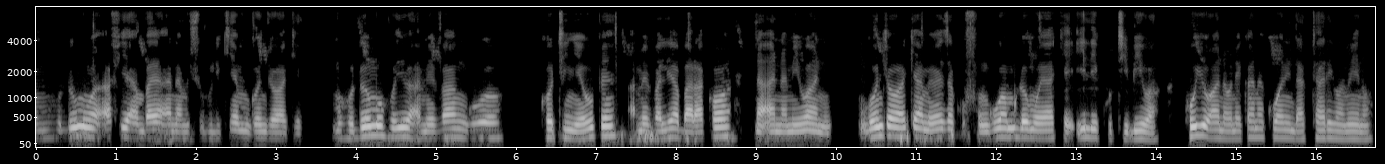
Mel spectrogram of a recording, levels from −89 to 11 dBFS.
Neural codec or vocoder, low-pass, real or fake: none; 7.2 kHz; real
